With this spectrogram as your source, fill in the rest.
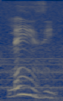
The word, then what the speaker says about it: lazy: Now see the example, lazy, lazy, lazy. You see the first syllable that contains the diphthong a is more prominent, it is stressed, and therefore the syllable is, the first syllable is strong.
